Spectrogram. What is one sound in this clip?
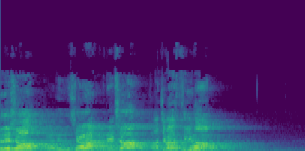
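Young men shout together with excitement, close by.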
